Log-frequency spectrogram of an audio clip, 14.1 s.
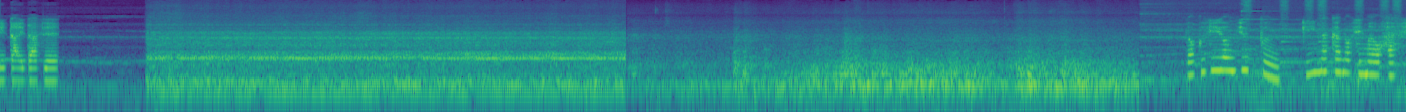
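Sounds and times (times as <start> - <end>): train rumble on bridge: 1.3 - 11.9
train running noise inside car: 1.5 - 11.5.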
